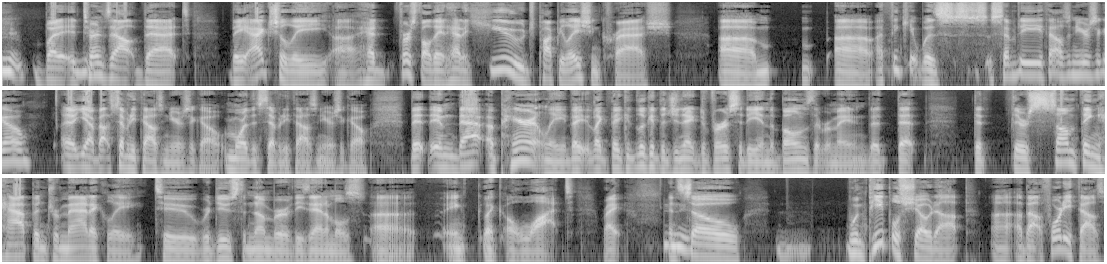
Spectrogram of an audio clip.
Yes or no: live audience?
no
